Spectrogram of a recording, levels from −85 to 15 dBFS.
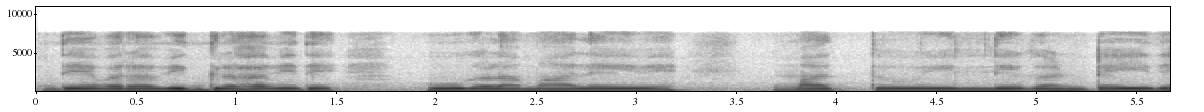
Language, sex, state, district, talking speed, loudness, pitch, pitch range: Kannada, female, Karnataka, Bidar, 95 wpm, -16 LUFS, 225 Hz, 220-225 Hz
